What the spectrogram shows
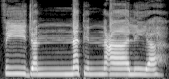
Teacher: آخری میں جو کہ ہم تاء مدورہ پہ رکیں گے تو اس پہ ہا سے رکیں گے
